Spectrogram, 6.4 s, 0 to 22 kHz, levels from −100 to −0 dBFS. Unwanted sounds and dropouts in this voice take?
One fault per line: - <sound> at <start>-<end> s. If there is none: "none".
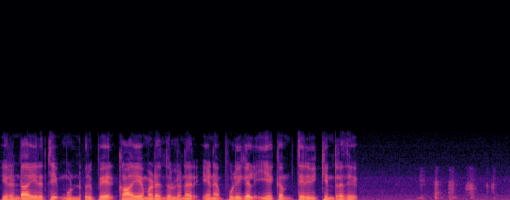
- dropout at 1.0-1.1 s
- laugh at 5.2-6.2 s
